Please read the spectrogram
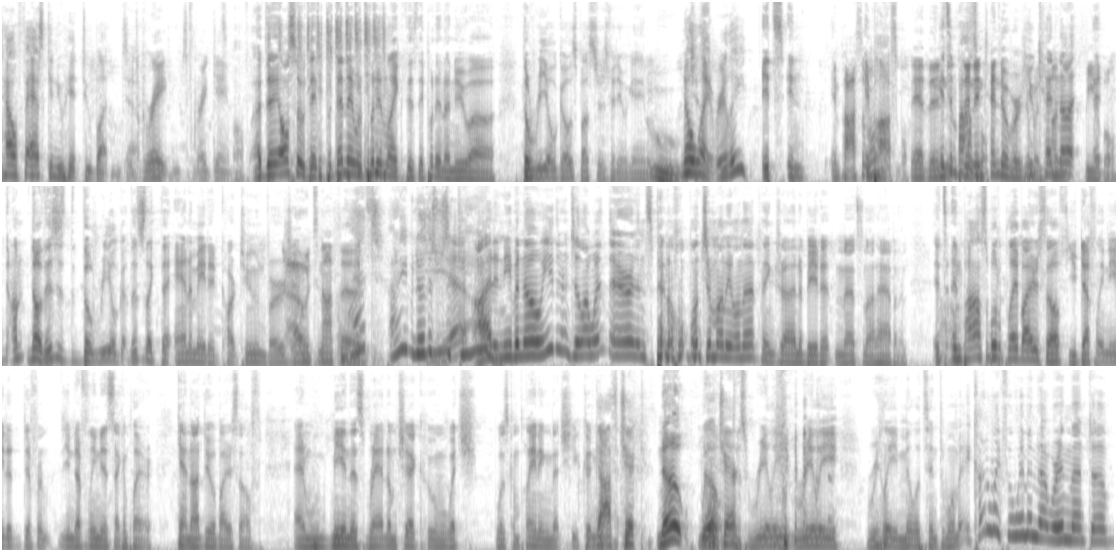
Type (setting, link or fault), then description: setting, busy venue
